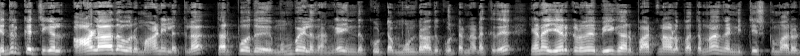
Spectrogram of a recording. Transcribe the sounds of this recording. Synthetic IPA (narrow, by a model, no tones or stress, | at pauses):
ɛðɪɾkɐt͡ʃːɪɣɐɭaːɭaːðɐɔɾɯmaːnɪlɐt̪ːɪlɐt̪ɐɾpoːðɯmʊmbɐjɪlɐðaːŋɡɐɪnd̪ɐkuːʈːɐmuːndraːðɯkuːʈːɐnɐɽɐkːɯðɯeːnaːeːɾkɐɽɐʋeːbiːɣaːɾpaːʈnaːʋɭɐpaːɾt̪ɐmnːaːɐŋɡɐnɪt͡ʃ̪ːɪʂkʊmaːɾɐɽ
